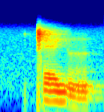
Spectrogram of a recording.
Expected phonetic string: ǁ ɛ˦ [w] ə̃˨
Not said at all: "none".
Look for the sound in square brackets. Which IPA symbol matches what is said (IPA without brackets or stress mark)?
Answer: j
